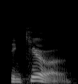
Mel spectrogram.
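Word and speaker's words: Cincoro: How would you say that? Sincuro. Like Cinco. Yeah. Okay, so Sincuro. Sincuro tequila. Michael Jordan and his partners worked for years to develop Sincuro tequila that's smooth to the palate with rich complex flavor.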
